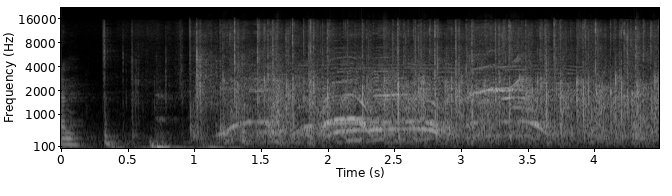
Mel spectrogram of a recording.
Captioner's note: audience claps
